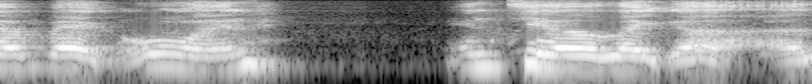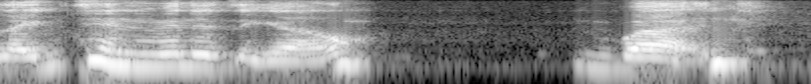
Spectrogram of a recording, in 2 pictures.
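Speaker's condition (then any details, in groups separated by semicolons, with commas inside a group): Cerebral palsy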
